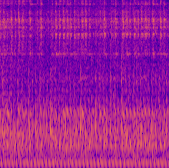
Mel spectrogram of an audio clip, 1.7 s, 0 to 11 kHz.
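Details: Renault Megane 1.5 dCi diesel at idle with radio, rear window heater and blower on: busy, rapid metallic rattle over the clatter; belt and tensioner already replaced, noise stops with AC on; owner suspects alternator or AC compressor.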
